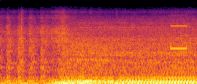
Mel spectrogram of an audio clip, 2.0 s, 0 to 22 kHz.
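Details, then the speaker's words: 2014 Mercedes-Benz C300 after misfire repair, cold Minnesota winter, injectors primed, low coolant warning: short crank then steady idle with low even rumble, no stumbling; smoother than before, still slightly unsettled while warming. "It definitely feels a lot smoother than it did before, but let's let it warm up and see how it does."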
